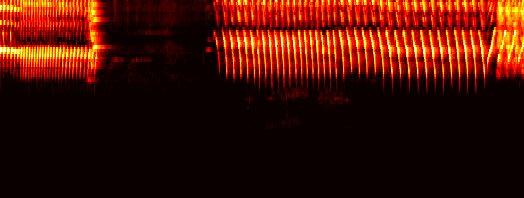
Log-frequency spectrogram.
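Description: A Belgian canary sings a high, bright trill, then a short pause, then a long rapid rolling trill of repeated notes, about four a second.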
